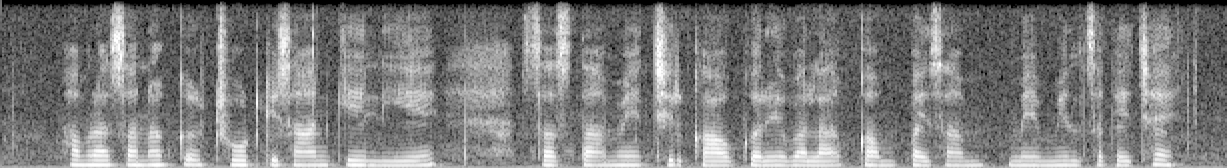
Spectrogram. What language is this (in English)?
Maithili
